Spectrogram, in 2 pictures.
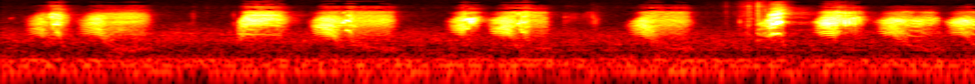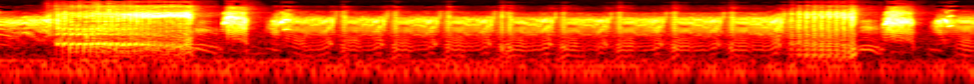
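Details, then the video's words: Courting bowerbirds singing in the Yarra Valley near Melbourne in September: chattering harsh notes and buzzy rasps, a loud hissing whoosh midway, then continuous mixed scratchy mimicry-like calls with a clicking background. "Bowerbirds Singing and Dancing"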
